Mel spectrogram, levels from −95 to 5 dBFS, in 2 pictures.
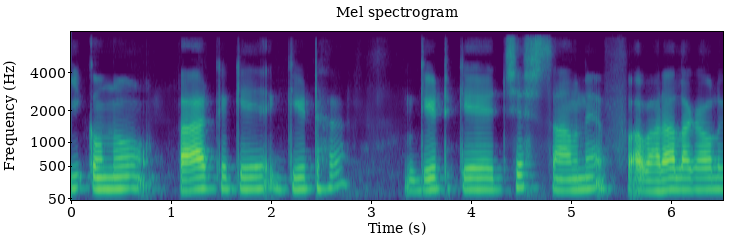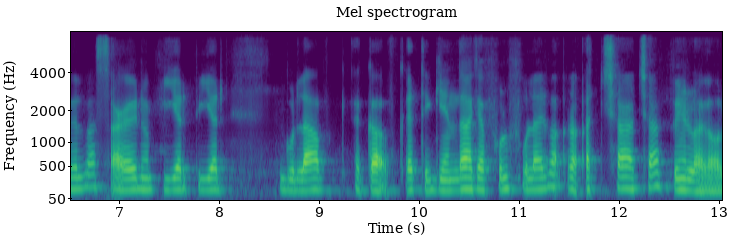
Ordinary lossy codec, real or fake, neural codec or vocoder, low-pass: none; fake; codec, 24 kHz, 1.2 kbps, DualCodec; 7.2 kHz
